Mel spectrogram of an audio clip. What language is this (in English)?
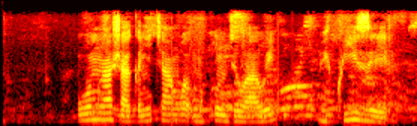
Kinyarwanda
